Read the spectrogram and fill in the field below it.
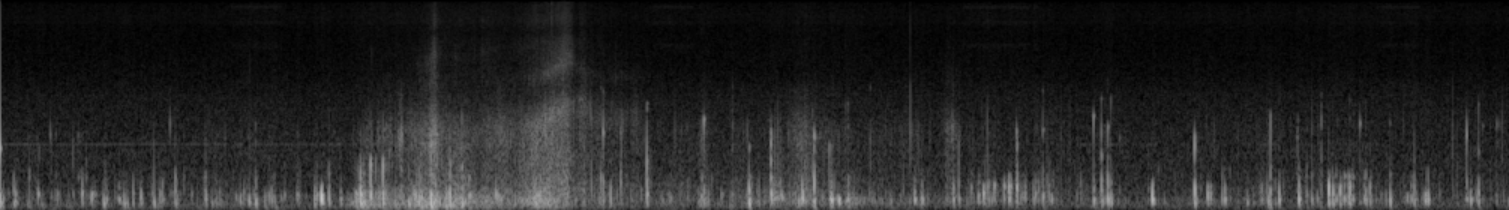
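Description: Soft crackling gurgles with a longer rumbling swell near the start, consistent with stomach growling.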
